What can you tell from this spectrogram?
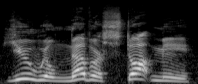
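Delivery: slow, put-on villain boast; drawn-out theatrical villain voice. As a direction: declare it slowly as a gloating villain. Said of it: "villain voice lines".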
